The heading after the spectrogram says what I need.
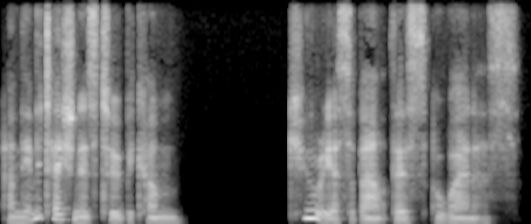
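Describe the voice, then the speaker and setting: A woman guiding a meditation in a gentle, unhurried manner, speaking in short phrases with spacious pauses. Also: extremely low pitch, animated, no room sound, clean studio sound. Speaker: meditation guide. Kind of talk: guided meditation narration.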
